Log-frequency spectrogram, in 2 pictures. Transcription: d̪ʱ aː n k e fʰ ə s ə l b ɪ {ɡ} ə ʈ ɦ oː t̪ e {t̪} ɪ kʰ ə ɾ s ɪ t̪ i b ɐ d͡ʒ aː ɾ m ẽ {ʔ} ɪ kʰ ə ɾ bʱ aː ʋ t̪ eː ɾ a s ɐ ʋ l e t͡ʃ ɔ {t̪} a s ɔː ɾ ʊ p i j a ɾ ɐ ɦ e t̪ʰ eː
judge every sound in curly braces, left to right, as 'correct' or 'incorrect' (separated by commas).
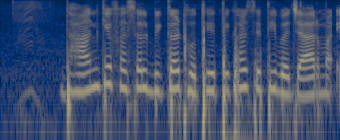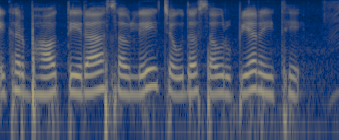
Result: incorrect, correct, correct, incorrect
